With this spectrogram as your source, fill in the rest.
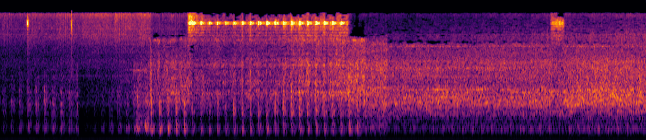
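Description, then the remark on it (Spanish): A Mexican Air Force helicopter's rotor chops loudly and rapidly, a steady thumping pulse over a broad engine roar that smooths into a continuous whooshing rumble. No one speaks. “Sin embargo, los comandantes de la milicia tenían otros planes y lo sacaron del pueblo utilizando un helicóptero de la Aérea Mexicana.”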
